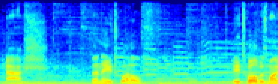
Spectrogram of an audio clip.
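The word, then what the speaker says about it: Æ: just x and then the a e is pronounced like ash then a12 a12 is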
